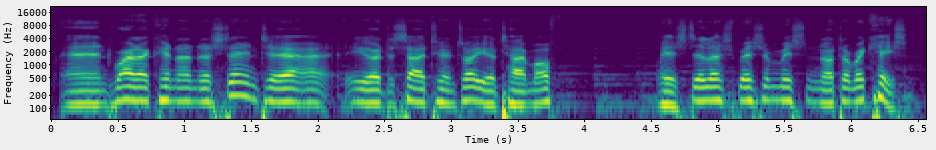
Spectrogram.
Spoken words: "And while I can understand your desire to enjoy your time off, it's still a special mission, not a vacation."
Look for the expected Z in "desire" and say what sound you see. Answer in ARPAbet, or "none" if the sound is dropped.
S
